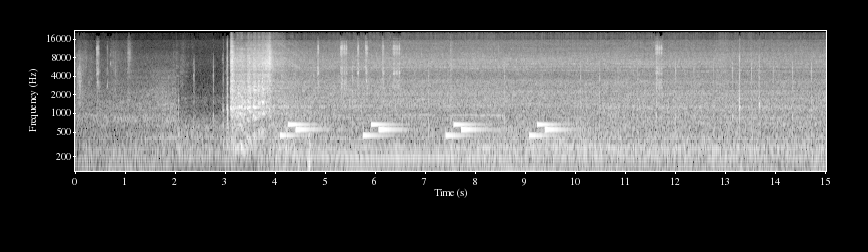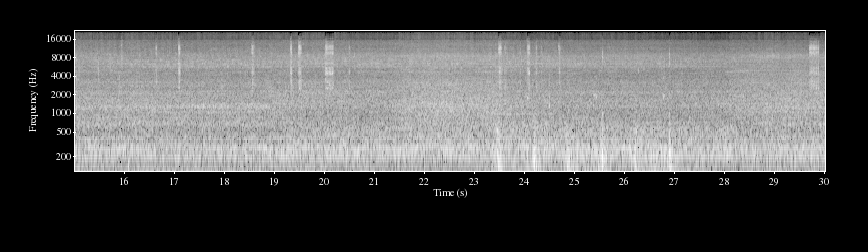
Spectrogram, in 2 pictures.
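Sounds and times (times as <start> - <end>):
pickup engine idling: 3.1 - 29.9
short chime: 4.0 - 10.5.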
